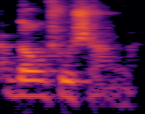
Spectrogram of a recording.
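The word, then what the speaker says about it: Dong Fuxiang: Pero se pronuncia Dong Fuxian.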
